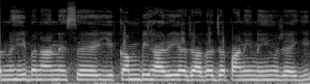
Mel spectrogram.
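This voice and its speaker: A Bihari accent amid noticeable background noise. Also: woman. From Bihar, India. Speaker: teacher. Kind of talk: casual monologue to camera.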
